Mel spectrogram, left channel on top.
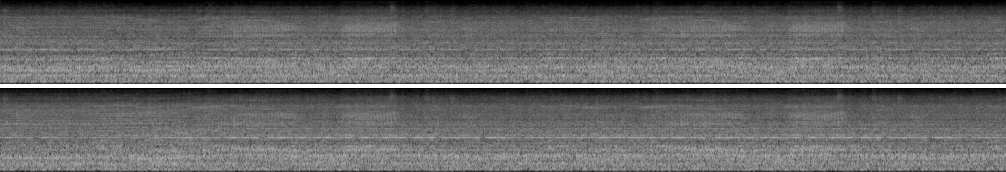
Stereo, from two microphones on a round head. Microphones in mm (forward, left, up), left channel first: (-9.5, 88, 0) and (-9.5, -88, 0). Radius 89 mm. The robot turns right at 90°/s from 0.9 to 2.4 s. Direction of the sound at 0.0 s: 155° right.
